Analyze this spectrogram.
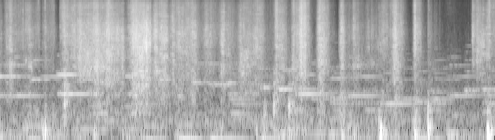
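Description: Thin plastic bag crinkling and rustling under hands that knead and press soft cookie dough inside it, flattening it into a disc. The crinkling is busiest about two seconds in.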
